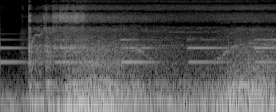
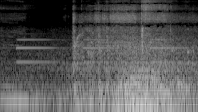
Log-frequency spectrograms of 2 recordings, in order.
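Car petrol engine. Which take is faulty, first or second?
second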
